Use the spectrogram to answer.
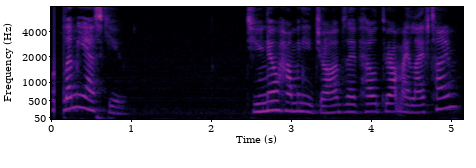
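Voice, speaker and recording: A woman with a mid-range voice voices a host's side of an interview. She sets out her questions in steady, deliberate phrases. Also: mid-range voice, a little hiss or hum.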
